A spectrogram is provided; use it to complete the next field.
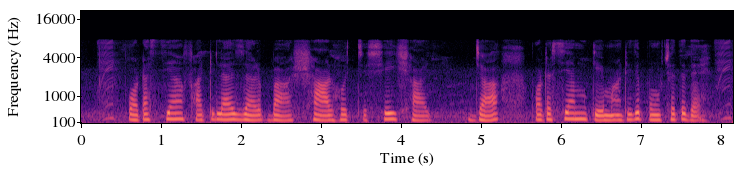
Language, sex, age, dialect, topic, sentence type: Bengali, female, 25-30, Standard Colloquial, agriculture, statement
